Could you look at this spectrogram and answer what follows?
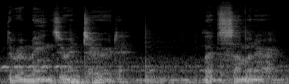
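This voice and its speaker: An actor playing a gruff, weary monster hunter in a video game, speaking in terse, dry, low gravelly tones. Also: male voice, little pitch movement, normal speed. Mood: solemn. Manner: terse, dry, clipped delivery. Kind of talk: video game character dialogue. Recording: roomy reverb, loud game music behind.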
